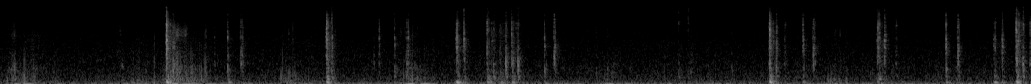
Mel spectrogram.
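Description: Typing on a computer keyboard: irregular keystrokes in short runs with pauses between, a few key presses louder than the rest.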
